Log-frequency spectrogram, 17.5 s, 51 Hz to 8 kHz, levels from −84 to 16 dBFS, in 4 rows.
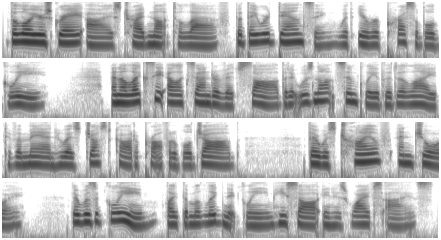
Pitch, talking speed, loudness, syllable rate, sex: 185 Hz, 190 wpm, -20 LUFS, 5.1 syllables/s, female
